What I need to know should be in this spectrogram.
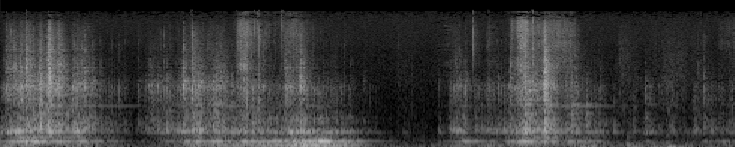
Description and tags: Rolling a large object with wheels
